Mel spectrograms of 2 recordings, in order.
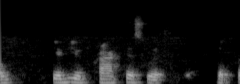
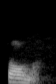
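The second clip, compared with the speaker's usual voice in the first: TO of "Toma" strong, ma falling; stress on stem; 2 semitones lower, 4 dB louder than usual. Shown as a demonstration. Teacher returns to the boot, TO stressed in "Toma". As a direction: hold back onto TO in "Toma". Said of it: "We hold back again".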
